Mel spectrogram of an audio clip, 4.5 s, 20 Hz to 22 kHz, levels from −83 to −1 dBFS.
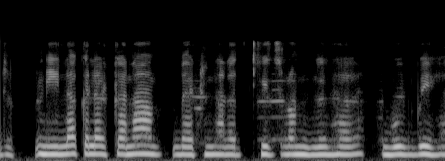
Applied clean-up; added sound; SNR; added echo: neural diffusion model UNIVERSE++.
